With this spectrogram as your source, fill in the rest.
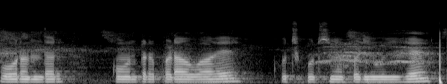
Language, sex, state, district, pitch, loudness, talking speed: Hindi, male, Uttar Pradesh, Shamli, 120 Hz, -20 LUFS, 160 wpm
